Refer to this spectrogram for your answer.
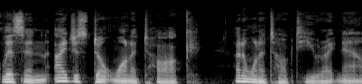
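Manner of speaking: usual speaking voice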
